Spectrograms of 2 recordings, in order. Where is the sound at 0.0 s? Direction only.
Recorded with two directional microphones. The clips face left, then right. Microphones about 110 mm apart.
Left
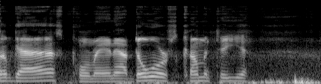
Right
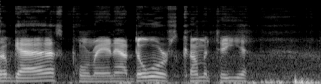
10° left (ahead or behind).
